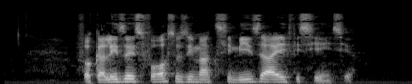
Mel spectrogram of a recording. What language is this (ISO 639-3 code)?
por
